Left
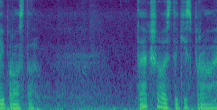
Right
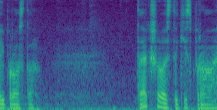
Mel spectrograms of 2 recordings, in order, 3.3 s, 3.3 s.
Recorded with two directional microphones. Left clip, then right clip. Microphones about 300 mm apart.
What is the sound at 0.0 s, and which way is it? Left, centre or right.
Speech, centre.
